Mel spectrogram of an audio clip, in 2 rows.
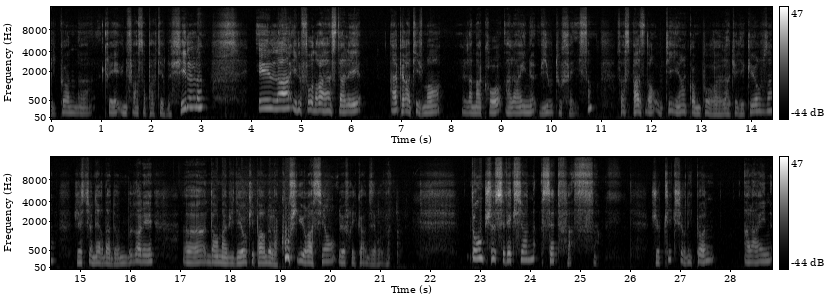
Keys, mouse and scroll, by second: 1.5 click, 3.3-4.6 drag, 12.1 click, 15.6 click, 23.8-24.4 drag, 25.2 click.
